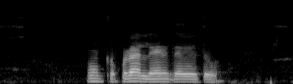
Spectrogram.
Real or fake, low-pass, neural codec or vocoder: fake; 10.8 kHz; codec, 32 kHz, 1.9 kbps, SNAC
